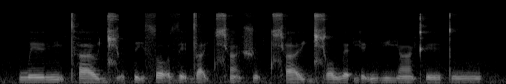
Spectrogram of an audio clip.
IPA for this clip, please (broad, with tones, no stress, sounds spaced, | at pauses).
w e˦ ɪ̯ ŋ ĩ˦˨ tʰ a˨ ʊ̯ d͡ʑ o̰˦˨ θ ḭ˦˨ s ɔ̰˦˨ z ḛ˦˨ d a̰˦˨ ɪ̯ t͡ɕʰ ã˦˨ ʃ ʊ˦ ʔ t͡ɕʰ a˨ ɪ̯ d͡ʑ ɔ˨ w ɛ˦ ʔ j ḛ˦˨ ŋ i˦ j ã˦ kʰ e˨ ɪ̯ t u˦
